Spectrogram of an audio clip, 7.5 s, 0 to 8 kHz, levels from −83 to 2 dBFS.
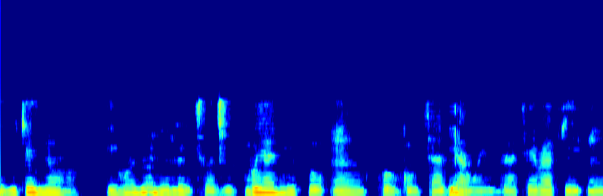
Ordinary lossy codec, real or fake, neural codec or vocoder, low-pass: AAC, 16 kbps; real; none; 7.2 kHz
